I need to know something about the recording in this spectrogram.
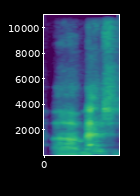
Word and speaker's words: Madisyn: Madisyn, and I'm saying that right?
